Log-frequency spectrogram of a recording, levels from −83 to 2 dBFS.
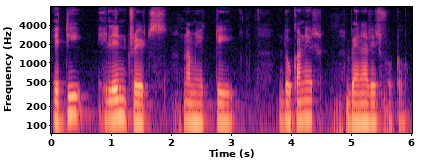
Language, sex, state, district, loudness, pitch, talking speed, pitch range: Bengali, male, West Bengal, Darjeeling, -18 LUFS, 115 Hz, 90 wpm, 110-120 Hz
